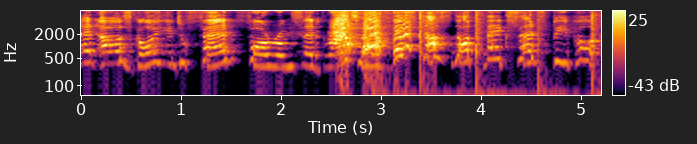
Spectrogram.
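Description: Over noticeable background noise, a woman with a German accent speaks at an extremely high pitch in a raised, projected voice, with lively intonation, a fairly slow pace and hardly any pauses. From Germany. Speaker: guest, podcast listener. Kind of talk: casual chat. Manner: nervous.

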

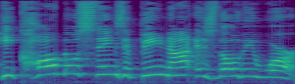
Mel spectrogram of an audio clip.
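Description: Her voice raised and projected, a woman speaks at a moderate pace in a bright, sharp tone with ordinary pitch variation, on a very clean recording with a silent background. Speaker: podcast host and prayer teacher. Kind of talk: charismatic Bible teaching and fervent exhortation to believe. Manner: emphatic, insistent repetition building preacher-like momentum; animated, enthusiastic.

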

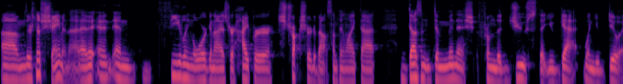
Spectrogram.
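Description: This man speaks at a moderate pace and medium pitch in a plain, everyday voice, with fairly even intonation and a dry, close sound with no echo. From Arizona, US. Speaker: guest, recovering addict. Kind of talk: casual chat. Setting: video call.

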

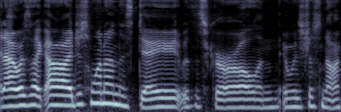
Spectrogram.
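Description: Fairly low in pitch, a woman speaks at a moderate pace with ordinary pitch variation. Hers is a plain, everyday voice. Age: young. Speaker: podcast co-host, university student. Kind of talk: casual chat.

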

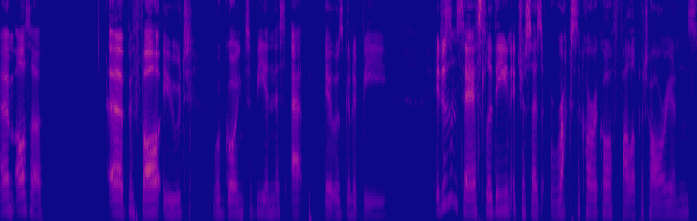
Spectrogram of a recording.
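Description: Recorded with a dry, close sound and no echo, a woman speaks in an unremarkable speaking voice at medium pitch and a moderate pace, with fairly even intonation. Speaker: podcast co-host. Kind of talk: casual chat.

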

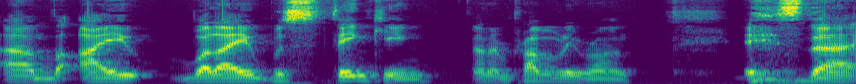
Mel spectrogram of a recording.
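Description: A man with an Irish accent speaks at a medium pitch and a fairly slow pace, his tone bright and sharp. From Ireland. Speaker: indie film director. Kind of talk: casual analytical discussion of a film.

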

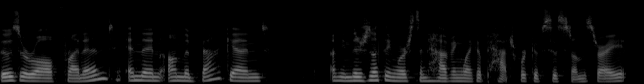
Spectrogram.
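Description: Her pitch fairly low, a woman speaks at a moderate pace with ordinary pitch variation. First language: English and Spanish. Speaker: insurance sales leader. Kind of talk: casual interview.

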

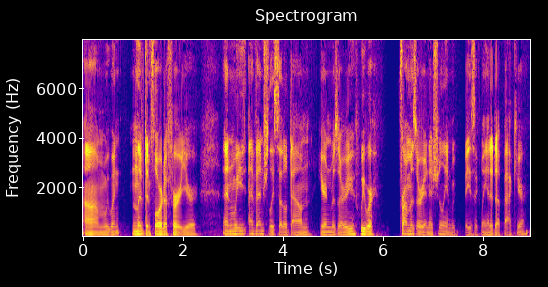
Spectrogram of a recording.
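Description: On a very clean recording with a silent background, a man speaks very fast in a fairly low pitch with monotone, flat intonation. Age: 20s. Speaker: psychology student. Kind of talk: casual chat.

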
